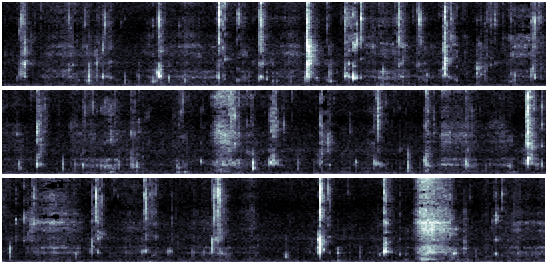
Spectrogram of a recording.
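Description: Faint close-up chewing of raw tuna sashimi, with many small sharp mouth clicks and smacks. A brief hiss of noise comes near the end.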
